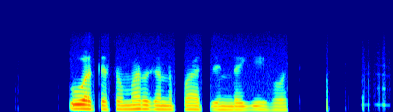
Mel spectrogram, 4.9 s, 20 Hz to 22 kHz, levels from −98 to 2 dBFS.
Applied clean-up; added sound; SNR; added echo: none; none; none; none.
